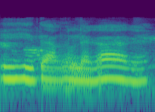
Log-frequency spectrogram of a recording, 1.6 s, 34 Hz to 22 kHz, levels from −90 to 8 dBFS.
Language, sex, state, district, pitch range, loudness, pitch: Chakma, female, Tripura, West Tripura, 215-235 Hz, -12 LUFS, 225 Hz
